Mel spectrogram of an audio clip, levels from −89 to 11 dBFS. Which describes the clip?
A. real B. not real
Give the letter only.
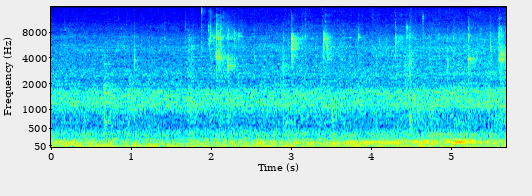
A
